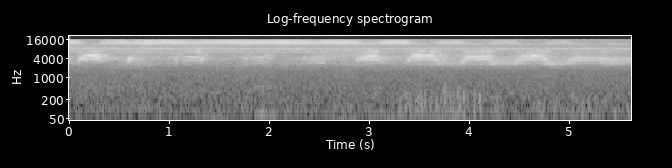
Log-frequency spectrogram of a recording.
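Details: Song of a robust cicada recorded 24 July 2016: a shrill, wavering buzz pulsing roughly twice a second, with other cicadas sustaining a constant high hiss and soft low rumbles beneath.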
